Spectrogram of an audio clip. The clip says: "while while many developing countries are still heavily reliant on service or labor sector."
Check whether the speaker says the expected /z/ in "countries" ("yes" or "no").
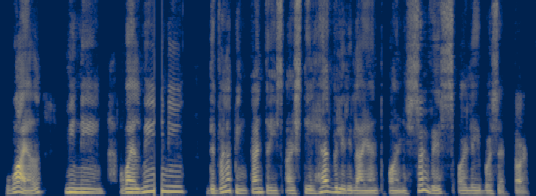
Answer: no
